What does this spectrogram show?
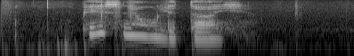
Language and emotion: Russian, sad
